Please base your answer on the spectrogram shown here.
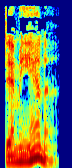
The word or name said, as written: damiana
